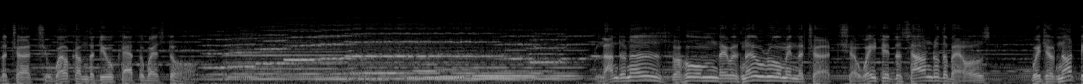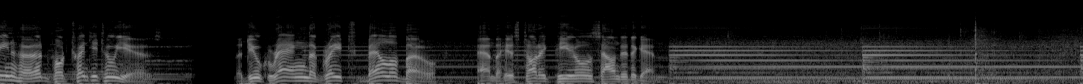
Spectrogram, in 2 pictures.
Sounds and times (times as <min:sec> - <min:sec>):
Speech: 0:00.0 - 0:02.0, 0:06.0 - 0:12.4, 0:13.2 - 0:17.5
Music: 0:00.0 - 0:12.8, 0:13.4 - 0:21.6.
